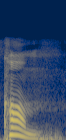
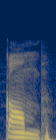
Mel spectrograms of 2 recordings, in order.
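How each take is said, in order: First: The final b is silent. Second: The final b is pronounced. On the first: The speaker calls it right. "Then it's comb" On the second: The speaker calls it wrong. "not comb"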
